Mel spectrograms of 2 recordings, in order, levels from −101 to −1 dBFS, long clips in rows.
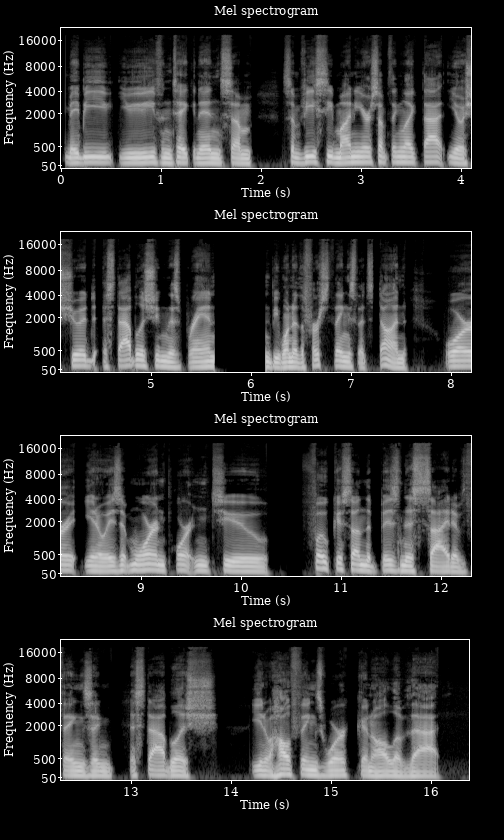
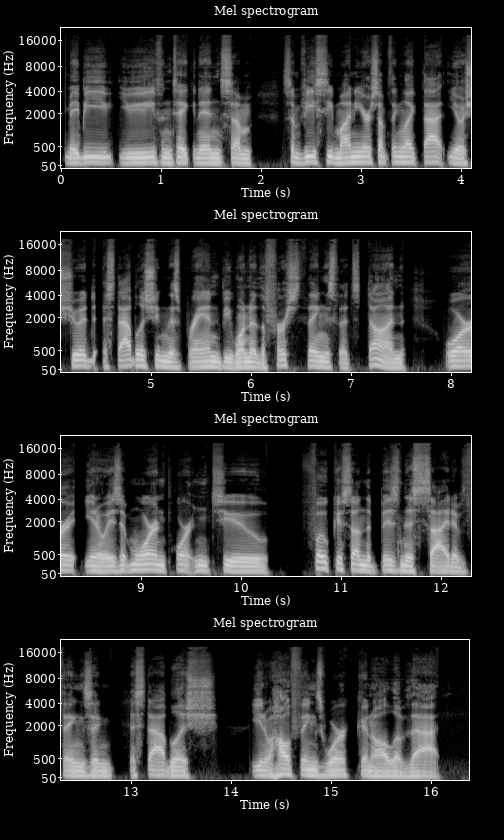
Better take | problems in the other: second | audio freezing; at 5.5 s for 0.5 s

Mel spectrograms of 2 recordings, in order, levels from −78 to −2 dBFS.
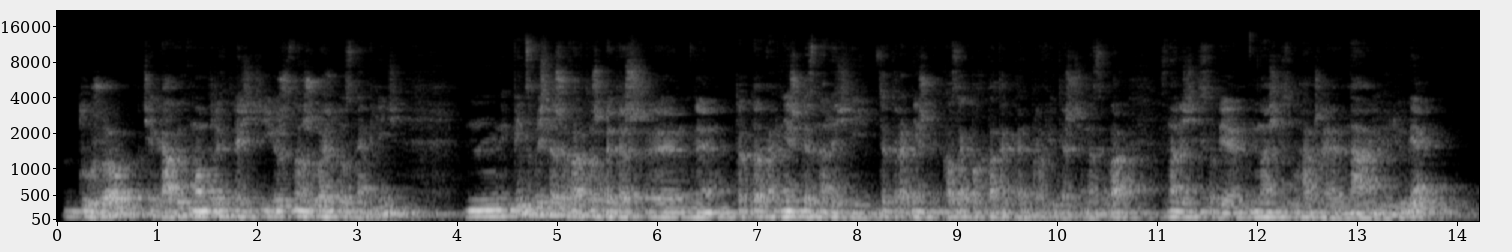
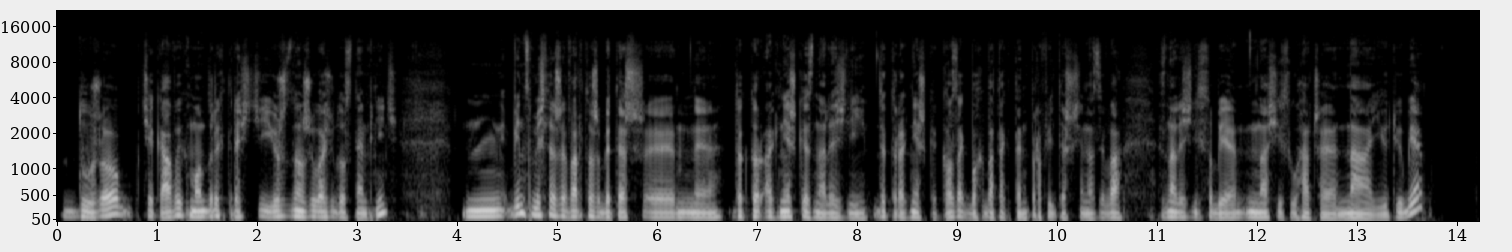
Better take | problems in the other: second | room echo; noticeable; dies away in 1 s // off-mic speech; far

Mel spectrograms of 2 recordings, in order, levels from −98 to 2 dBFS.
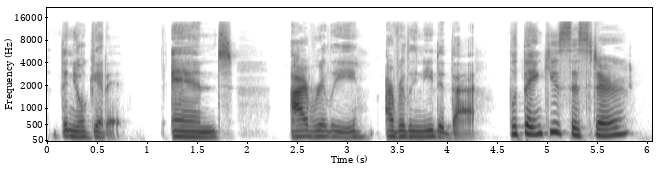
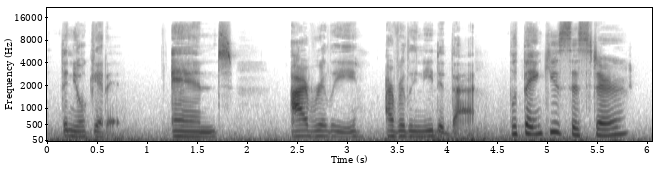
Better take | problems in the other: first | low rumble; faint; throughout; 25 dB below the speech

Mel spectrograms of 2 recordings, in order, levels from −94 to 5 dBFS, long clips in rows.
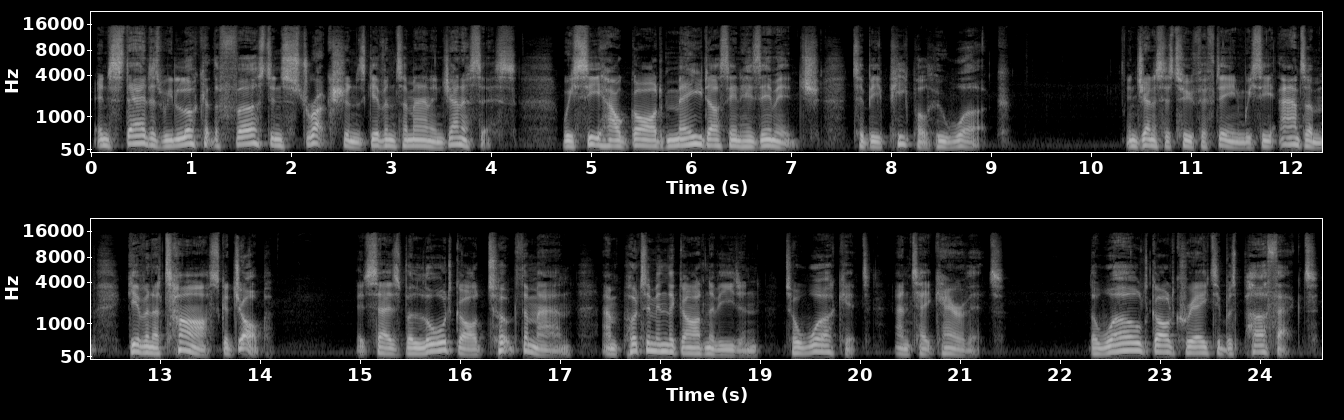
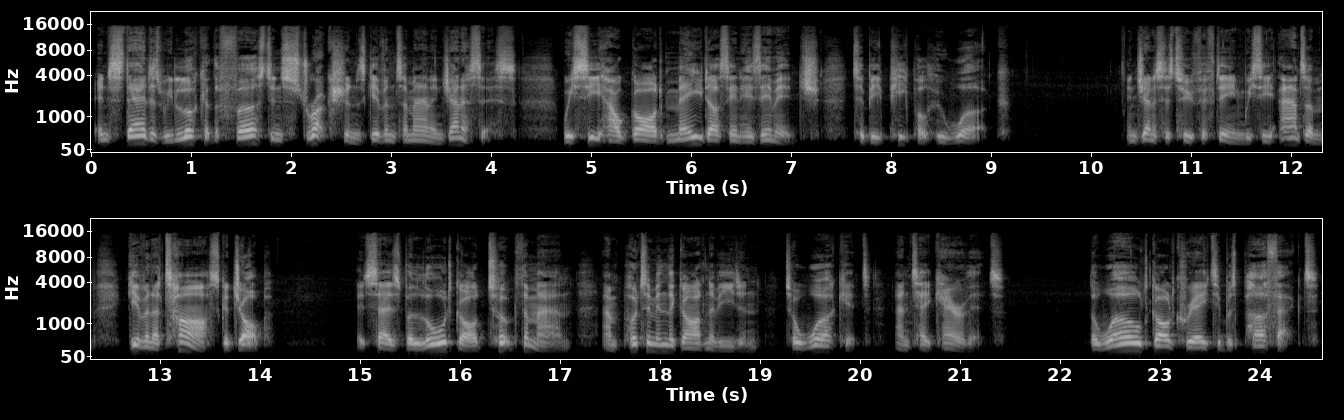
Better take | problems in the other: first | thin; very; fading below 350 Hz

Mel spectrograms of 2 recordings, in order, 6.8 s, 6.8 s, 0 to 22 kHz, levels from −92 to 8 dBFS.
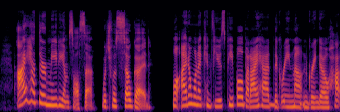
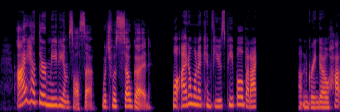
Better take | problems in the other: first | audio cutting out; at 5 s for 1 s

